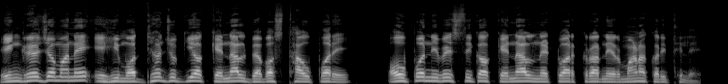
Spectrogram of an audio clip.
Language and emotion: Odia, neutral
